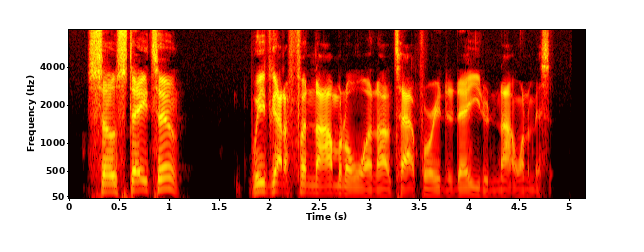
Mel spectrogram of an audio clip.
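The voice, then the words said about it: Hoarse voice. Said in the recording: “reason why I am hoarse today recording this podcast, because I had a ball at Raw last night”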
